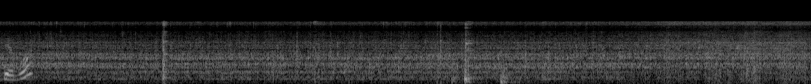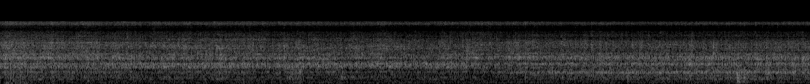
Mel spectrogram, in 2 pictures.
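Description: Soya chunks and onions frying in a sauce of soy sauce, tomato sauce and vinegar in a steel wok, a steady sizzle. A steel spatula clicks against the wok twice, about two and five seconds in.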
